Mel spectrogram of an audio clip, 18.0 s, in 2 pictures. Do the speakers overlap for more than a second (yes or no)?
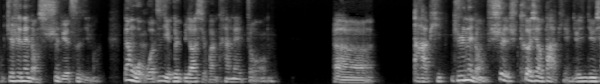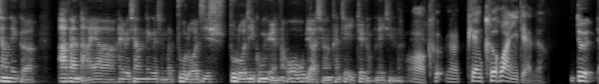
no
